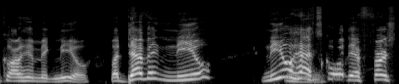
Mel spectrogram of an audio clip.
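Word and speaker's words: Neal: for man bro dein mcneel the Scout that I gave Devin mcneel has scored their their first two touchdowns it's Devin Neil not M Neil if you gonna say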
